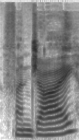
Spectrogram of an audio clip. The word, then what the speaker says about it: fungi: it turns out that the pronunciation really just varies based on what part of the world you live in. So pretty much anyway you say it, you're probably fine.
